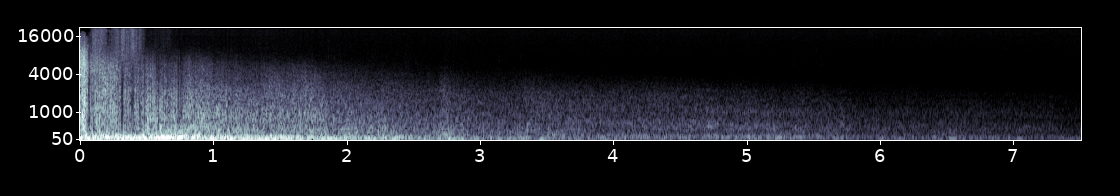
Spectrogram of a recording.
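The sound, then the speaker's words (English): A burning ship, the SS Mont Blanc, explodes in one huge deep blast. It is loudest at the very start, then rolls into a long, dull rumble that fades steadily over about seven seconds. “At 9:04 and 35 seconds, the SS Mont Blanc exploded.”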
